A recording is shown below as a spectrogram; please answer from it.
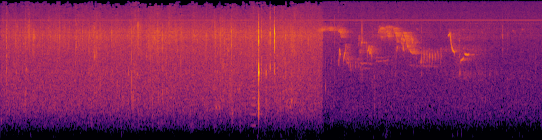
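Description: Light rain pattering on leaves, a steady hiss of fine drips with one sharp tick about five seconds in. After a change in the sound about six and a half seconds in, a bird gives a few high, gliding whistles.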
